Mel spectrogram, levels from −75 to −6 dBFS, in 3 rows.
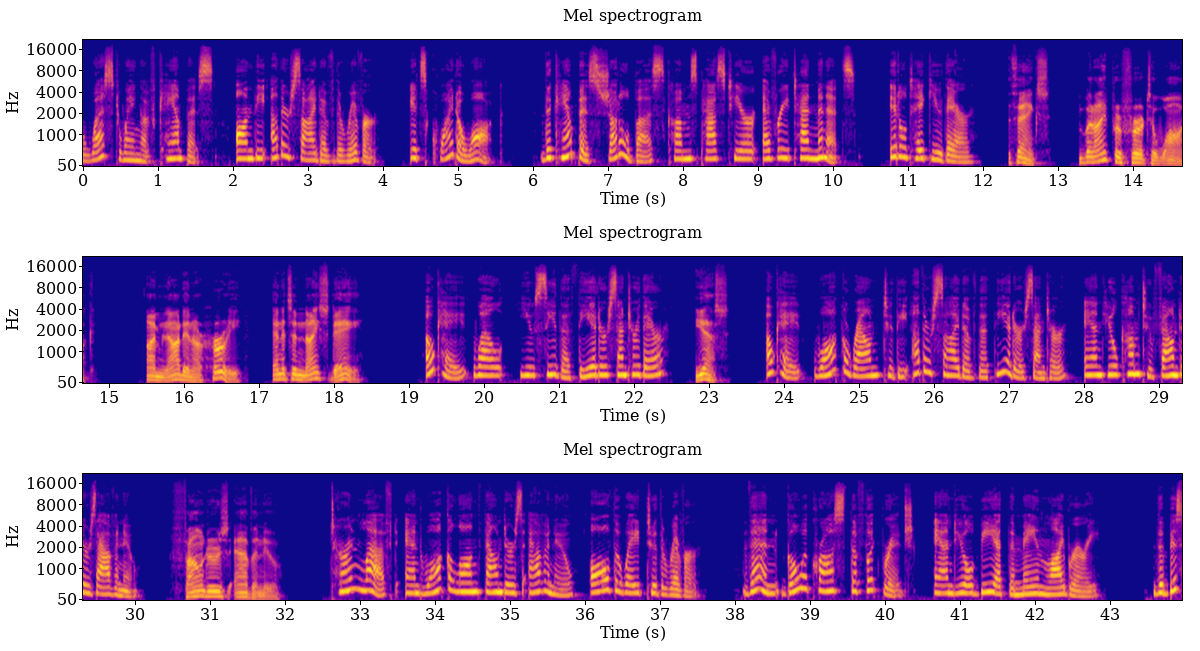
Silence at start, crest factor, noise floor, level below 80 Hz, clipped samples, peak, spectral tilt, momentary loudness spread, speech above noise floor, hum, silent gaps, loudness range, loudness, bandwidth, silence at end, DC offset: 0 s; 18 dB; -82 dBFS; -56 dBFS; under 0.1%; -2 dBFS; -4.5 dB/octave; 9 LU; 64 dB; none; none; 3 LU; -19 LUFS; 16.5 kHz; 0 s; under 0.1%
